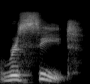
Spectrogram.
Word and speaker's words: receipt: For example, receipt. So, the bill that you get when you buy something is a receipt. It's not a receipt. Okay? The P is silent in uh there's a lot of silent B's.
